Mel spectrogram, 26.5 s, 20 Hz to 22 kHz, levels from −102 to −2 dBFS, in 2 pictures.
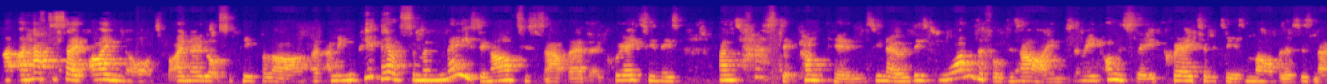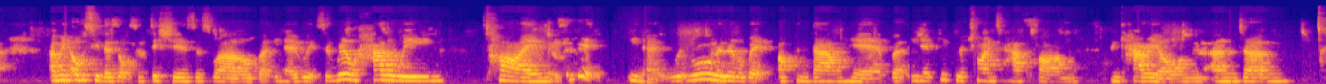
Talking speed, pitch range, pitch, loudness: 195 wpm, 175-230 Hz, 195 Hz, -17 LUFS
